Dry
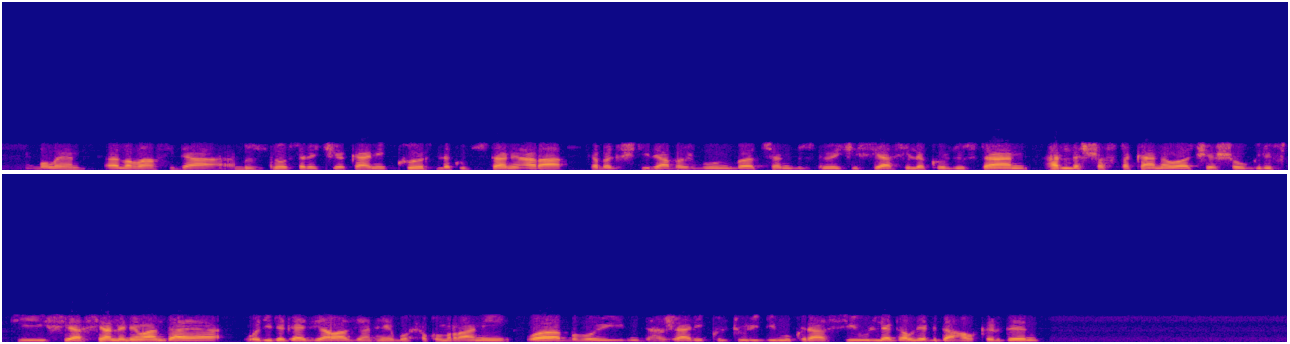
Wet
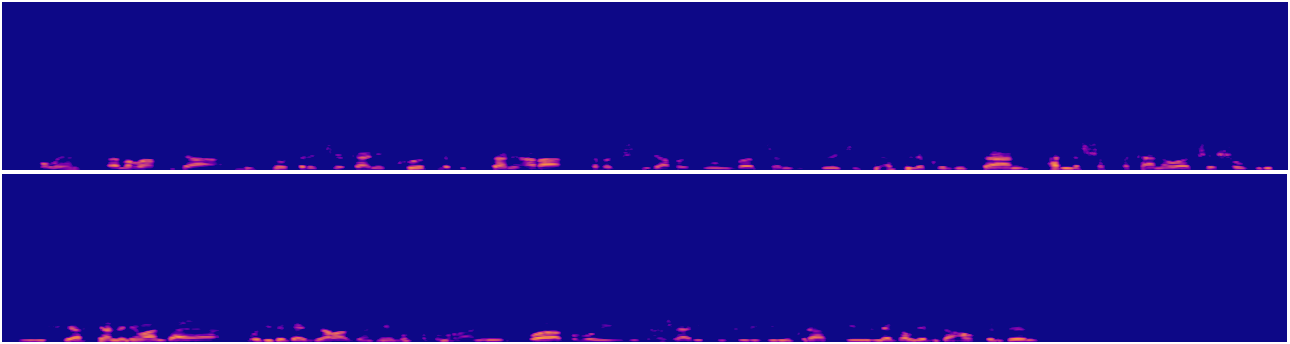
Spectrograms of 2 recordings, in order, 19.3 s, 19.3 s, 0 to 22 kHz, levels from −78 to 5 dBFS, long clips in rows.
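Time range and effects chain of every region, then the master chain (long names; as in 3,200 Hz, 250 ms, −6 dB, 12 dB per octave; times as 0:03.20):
0:06.42–0:06.82: bass and treble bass +8 dB, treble −13 dB + compressor whose output falls as the input rises −22 dBFS, ratio −0.5
0:12.80–0:13.29: Chebyshev band-pass filter 120–1,900 Hz + downward compressor 4 to 1, threshold −25 dBFS
whole clip: spectral dynamics exaggerated over time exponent 3; dynamic equaliser 230 Hz, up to +4 dB, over −51 dBFS, Q 3.9; low-pass filter 1,400 Hz 24 dB per octave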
